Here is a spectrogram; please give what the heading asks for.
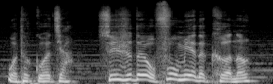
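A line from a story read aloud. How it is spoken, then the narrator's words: Breathless. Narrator (Chinese): 他喘气地说道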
